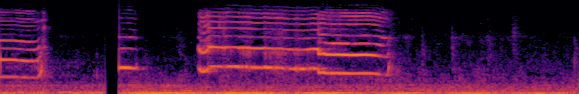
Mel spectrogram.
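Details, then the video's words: Calling domestic cat gives a short meow, a brief chirp, then a long drawn-out meow of about two seconds that steps down in pitch midway, with low background rumble. "Cat Meowing : The sound to call the cat is coming"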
